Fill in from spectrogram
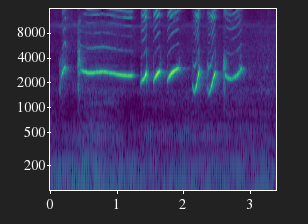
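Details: Sirtu song used as a lure to make other sirtu answer: a long steady whistled tone, then a run of short rising slurred whistles, over a faint low hum.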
